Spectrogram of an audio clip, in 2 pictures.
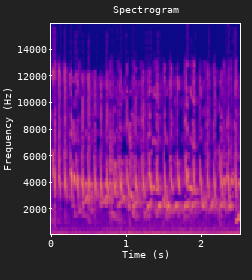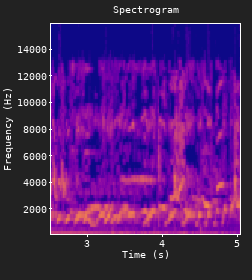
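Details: White-rumped shama, a filial (F) bird, singing a tembakan-style song: a rapid burst of high, dense chattering notes, then lower, looping whistled phrases. A low hum runs underneath.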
